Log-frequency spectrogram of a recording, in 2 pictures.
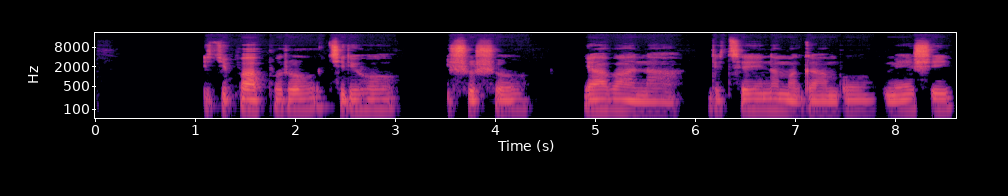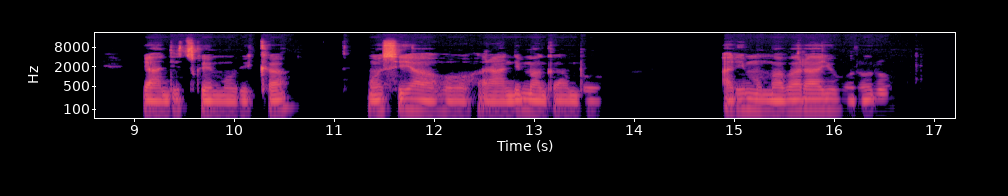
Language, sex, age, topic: Kinyarwanda, male, 18-24, health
